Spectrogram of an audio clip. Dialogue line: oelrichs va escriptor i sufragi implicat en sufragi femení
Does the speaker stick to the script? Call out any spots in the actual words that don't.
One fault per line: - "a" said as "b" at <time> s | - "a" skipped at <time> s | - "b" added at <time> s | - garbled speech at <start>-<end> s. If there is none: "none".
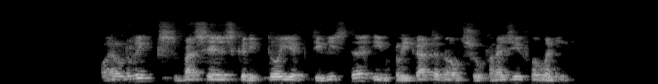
- "ser" added at 2.0 s
- "sufragi" said as "activista" at 3.0 s
- "el" added at 4.6 s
